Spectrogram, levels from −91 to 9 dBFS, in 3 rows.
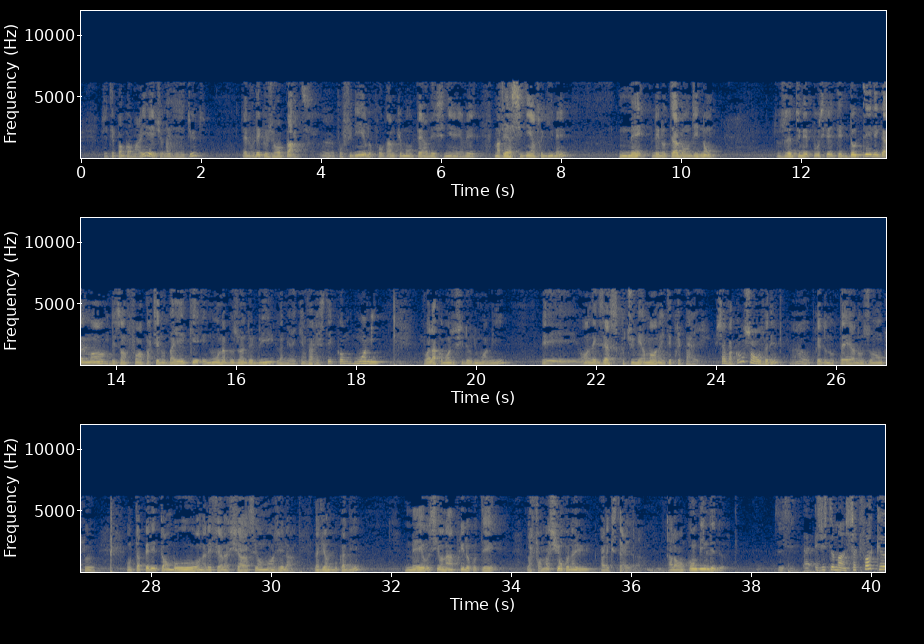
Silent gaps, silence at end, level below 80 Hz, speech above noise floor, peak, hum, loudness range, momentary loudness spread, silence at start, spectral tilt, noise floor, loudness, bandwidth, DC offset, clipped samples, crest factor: none; 0 s; -50 dBFS; 27 dB; -2 dBFS; none; 5 LU; 14 LU; 0.35 s; -7 dB/octave; -50 dBFS; -24 LUFS; 6.6 kHz; under 0.1%; under 0.1%; 20 dB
